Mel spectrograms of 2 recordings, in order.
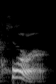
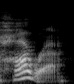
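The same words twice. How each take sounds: First: The word is said without an East Coast accent. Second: The word is said with an East Coast accent. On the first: "how do you say it? And I was like" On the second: "You're saying horror"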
